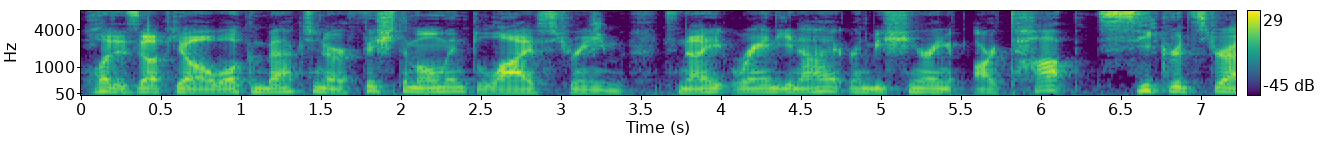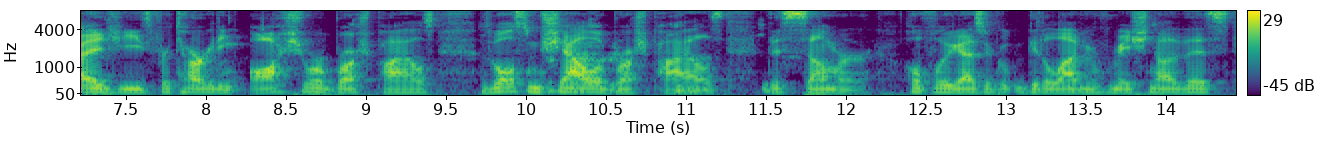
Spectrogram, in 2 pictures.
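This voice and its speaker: A young man hosting a fishing livestream, chatty and upbeat, talking straight to viewers, his voice a little raspy and tired. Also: medium pitch, fairly even intonation, brisk, few pauses, a bit bright. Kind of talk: casual livestream talk.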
